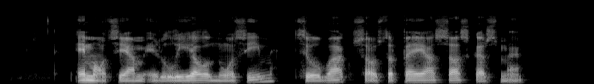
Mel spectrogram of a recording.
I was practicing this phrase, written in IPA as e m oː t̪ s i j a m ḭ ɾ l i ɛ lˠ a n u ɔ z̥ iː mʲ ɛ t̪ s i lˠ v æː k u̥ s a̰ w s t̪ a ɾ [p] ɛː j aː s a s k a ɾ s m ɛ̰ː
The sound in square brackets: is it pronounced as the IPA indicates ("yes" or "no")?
yes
